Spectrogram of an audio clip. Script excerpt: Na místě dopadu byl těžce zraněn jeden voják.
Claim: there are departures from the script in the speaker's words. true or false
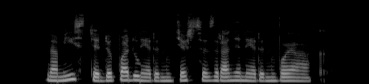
true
